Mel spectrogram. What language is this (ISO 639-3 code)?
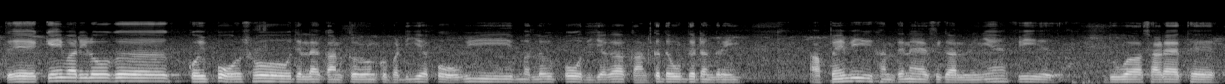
doi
